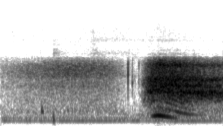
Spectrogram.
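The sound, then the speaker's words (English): A deep breath in during an energizing breathing exercise: soft breathy air, a brief pause, then one loud, rushing inhalation lasting under a second. “So with great vitality, I take that third deep breath in.”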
